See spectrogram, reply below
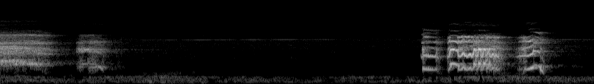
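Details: Decoy male and female calls luring wild red junglefowl: a short broken crow opens, then a long quiet gap, then a loud stuttering crow in several harsh segments; faint low rustling underneath.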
